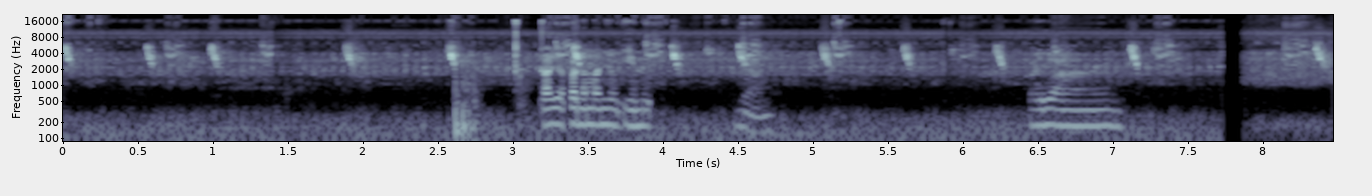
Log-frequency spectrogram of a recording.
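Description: Birds chirp outdoors in short, scattered calls while people talk close by, their voices often louder than the song.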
